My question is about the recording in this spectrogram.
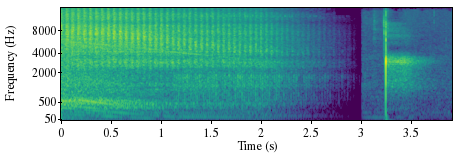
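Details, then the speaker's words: Mercedes S210 OM606 diesel with newly fitted HX35 turbo and large intercooler, unused three years: on throttle lift revs drop with a rapid fluttering chuff from the turbo; compressor surge induced by deliberately restricting the boost intake. "Bon là, tu peux voir pour que ça fasse un peu le bruit de turbo, je suis obligé de de légèrement boucher la suralimentation pour qu'il y ait de la surale et que ça fasse l'effet surge."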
